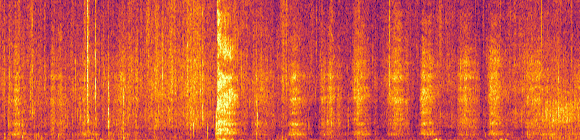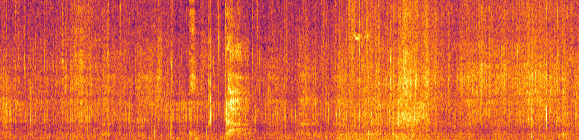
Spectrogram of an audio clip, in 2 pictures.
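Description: Wind rumbles past outdoors.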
